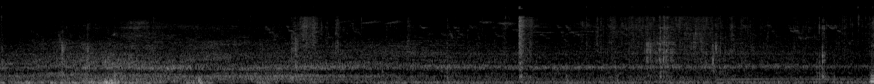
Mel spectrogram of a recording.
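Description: Quiet outdoor background with a faint steady hum, broken by a few light clicks and crinkles of a plastic bag and a plastic meat tray being handled, the sharpest about five seconds in.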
